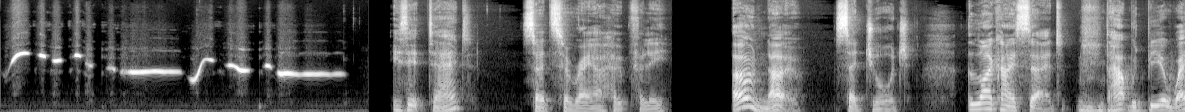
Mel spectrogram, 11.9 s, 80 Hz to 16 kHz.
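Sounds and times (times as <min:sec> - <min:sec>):
person whistling a short melodic tune: 0:00.0 - 0:03.7
speech: 0:03.9 - 0:06.7, 0:07.3 - 0:11.8.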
